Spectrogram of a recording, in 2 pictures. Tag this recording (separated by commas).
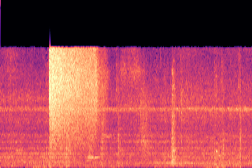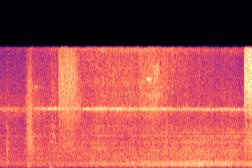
Clickety-clack, train wagon, Rail transport, Train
